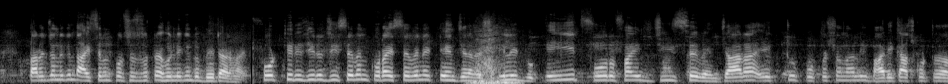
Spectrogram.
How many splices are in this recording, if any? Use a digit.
2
